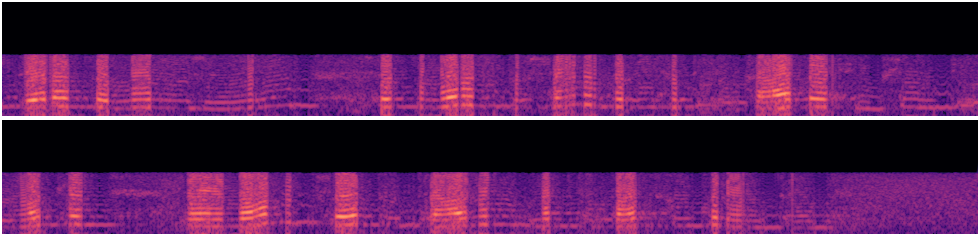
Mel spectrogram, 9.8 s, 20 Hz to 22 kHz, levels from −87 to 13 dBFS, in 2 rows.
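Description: From start to finish, the speech suffers from mu-law and A-law mixed up. The telephone audio was coded with A-law but decoded as mu-law. Every sample's level is misread, so loud parts come out too large or too small. The quietest samples jump well above silence. The result is harsh and distorted throughout. Pauses fill with noise instead of going quiet. Underneath, the 8 kHz telephone sampling still cuts everything above 4 kHz.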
